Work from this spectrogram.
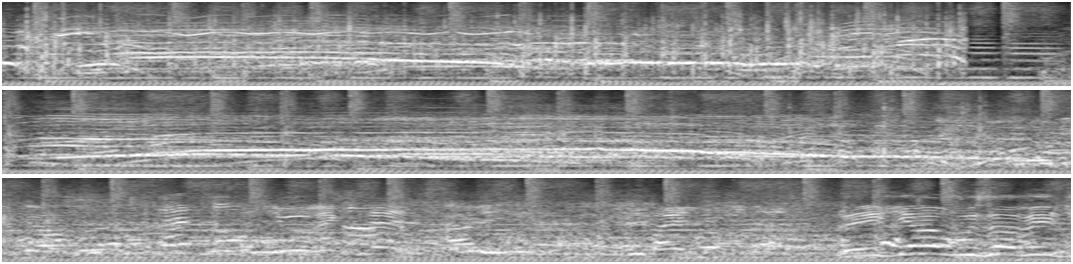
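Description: A crowd cheering and whooping for Adrien at a celebration, loud and sustained with shouting voices and excited chatter, briefly dipping before surging again.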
